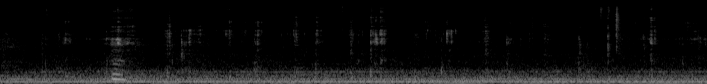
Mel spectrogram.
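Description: Close-up chewing of a mouthful of sushi, with soft wet mouth clicks, over a steady low hum.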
